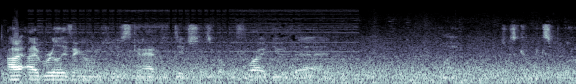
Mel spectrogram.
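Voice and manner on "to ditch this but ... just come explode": slow, soft scheming whisper. Real, not acted. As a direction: whisper it like a secret plan. Plotting quietly in game.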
